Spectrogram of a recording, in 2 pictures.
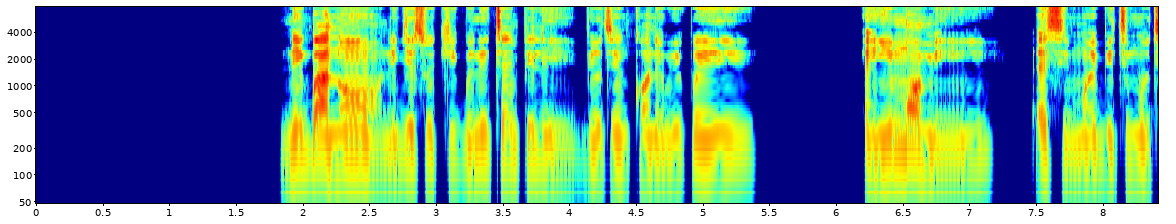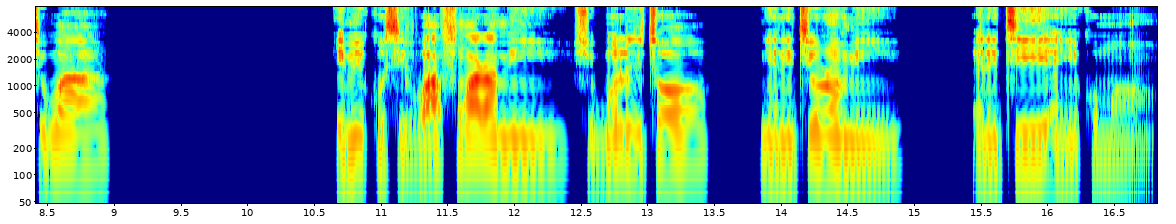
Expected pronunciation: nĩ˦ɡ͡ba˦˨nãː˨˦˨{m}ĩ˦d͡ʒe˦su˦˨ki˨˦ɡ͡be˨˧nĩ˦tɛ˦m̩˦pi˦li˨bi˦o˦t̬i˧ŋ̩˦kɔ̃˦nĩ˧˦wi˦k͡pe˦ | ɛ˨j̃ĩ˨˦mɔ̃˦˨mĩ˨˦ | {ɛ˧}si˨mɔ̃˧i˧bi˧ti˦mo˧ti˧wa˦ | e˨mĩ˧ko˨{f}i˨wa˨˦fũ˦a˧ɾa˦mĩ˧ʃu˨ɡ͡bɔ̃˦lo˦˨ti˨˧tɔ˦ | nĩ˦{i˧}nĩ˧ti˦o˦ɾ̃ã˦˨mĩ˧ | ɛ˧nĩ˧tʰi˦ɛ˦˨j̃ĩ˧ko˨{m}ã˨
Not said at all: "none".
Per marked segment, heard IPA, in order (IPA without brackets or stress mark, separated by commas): n, ɛ˧, s, ɛ˧, m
